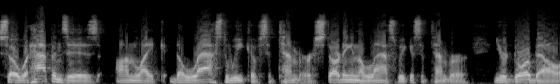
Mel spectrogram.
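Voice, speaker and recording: Very deep and low, a man's voice with an American accent moves at a moderate pace with ordinary pitch variation on a very clean recording with a silent background. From northern New Jersey, Bergen County. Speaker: men's coach, former finance worker. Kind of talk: casual interview chat.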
